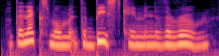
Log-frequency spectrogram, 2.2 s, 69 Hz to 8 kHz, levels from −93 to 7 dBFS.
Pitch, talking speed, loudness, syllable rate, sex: 190 Hz, 275 wpm, -17 LUFS, 6.0 syllables/s, female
